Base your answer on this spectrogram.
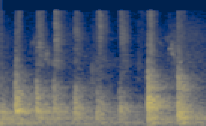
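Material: Steel.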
